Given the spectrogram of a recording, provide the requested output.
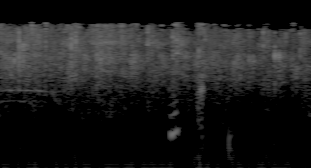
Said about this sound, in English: Let's just give them a round of applause for being willing to lead.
